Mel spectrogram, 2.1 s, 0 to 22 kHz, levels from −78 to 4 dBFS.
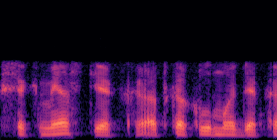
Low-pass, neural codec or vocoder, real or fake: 7.2 kHz; none; real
